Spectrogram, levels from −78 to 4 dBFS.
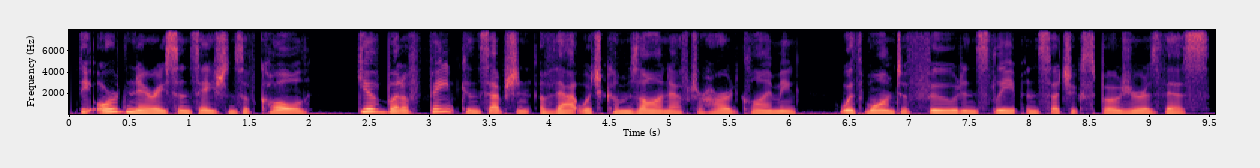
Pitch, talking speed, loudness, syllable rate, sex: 195 Hz, 180 wpm, -18 LUFS, 4.9 syllables/s, female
